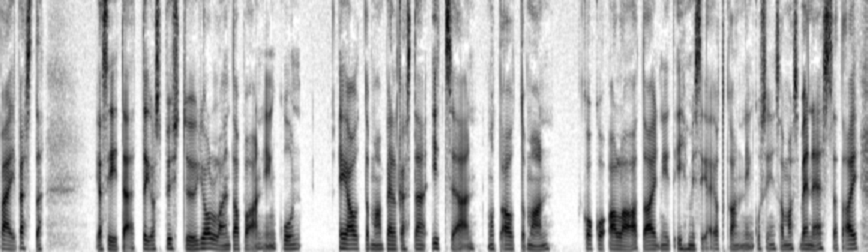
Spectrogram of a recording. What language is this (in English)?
Finnish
